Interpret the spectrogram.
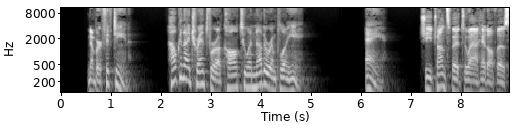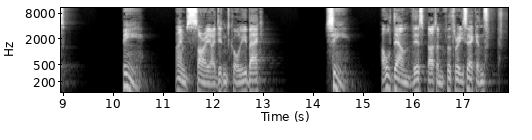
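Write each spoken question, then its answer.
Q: How can I transfer a call to another employee?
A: C: Hold down this button for 3 seconds.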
